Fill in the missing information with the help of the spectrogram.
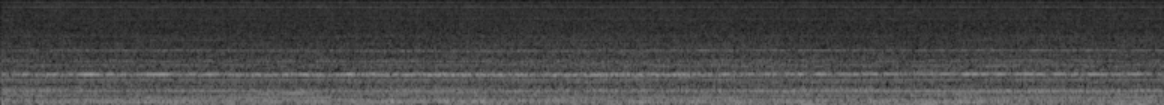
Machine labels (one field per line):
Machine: slide rail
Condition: normal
